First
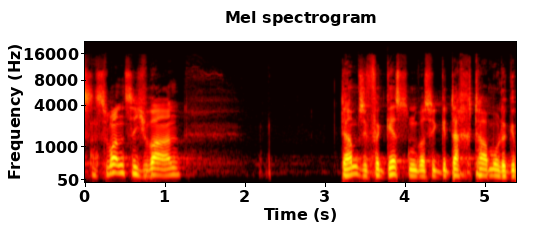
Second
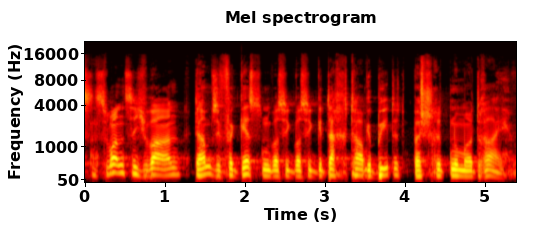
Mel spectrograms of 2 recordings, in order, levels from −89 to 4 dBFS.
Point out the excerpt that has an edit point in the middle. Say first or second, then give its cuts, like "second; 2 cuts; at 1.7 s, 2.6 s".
second; 4 cuts; at 1.3 s, 2.6 s, 3.5 s, 4.0 s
